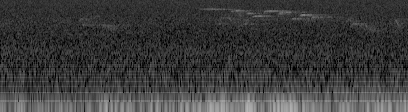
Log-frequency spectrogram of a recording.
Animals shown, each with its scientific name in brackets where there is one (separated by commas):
Brown Creeper (Certhia americana), Red-eyed Vireo (Vireo olivaceus)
